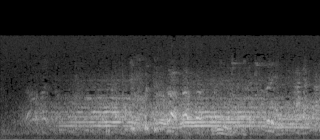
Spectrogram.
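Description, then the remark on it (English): Busy train club car ambience: a steady rumble and hum of the moving train mixed with a dense murmur of many overlapping voices, continuous and fairly loud throughout. “Of a noisy spot you got here, bud. Club car's always a popular place, sir.”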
